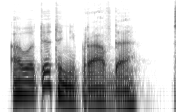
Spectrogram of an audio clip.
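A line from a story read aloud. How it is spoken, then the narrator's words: Calm. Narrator (Russian): спокойно сказал Максим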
